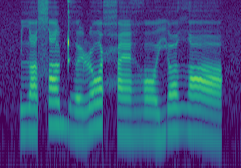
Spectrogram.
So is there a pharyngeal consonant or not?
yes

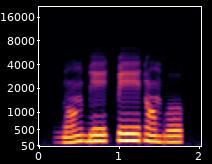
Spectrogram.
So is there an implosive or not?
yes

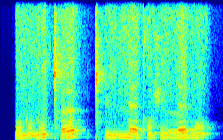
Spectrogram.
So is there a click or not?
yes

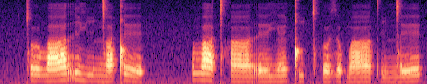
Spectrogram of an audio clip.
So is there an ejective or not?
yes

